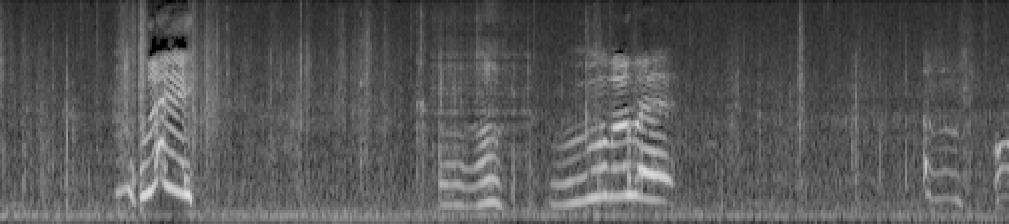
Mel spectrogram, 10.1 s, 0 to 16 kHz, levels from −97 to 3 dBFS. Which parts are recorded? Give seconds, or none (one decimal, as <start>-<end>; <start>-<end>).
0.0-4.3; 5.3-10.1

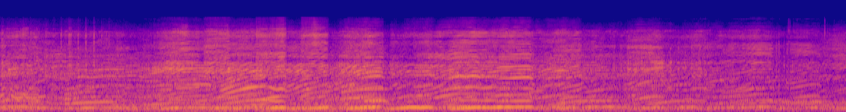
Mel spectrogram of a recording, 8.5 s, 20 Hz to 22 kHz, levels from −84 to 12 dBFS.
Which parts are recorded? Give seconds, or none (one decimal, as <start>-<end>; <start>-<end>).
0.0-8.5

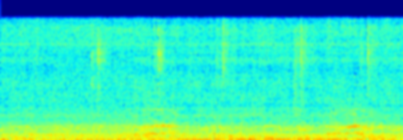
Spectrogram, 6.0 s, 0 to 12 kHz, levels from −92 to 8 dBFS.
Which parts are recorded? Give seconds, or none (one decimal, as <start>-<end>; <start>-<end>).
0.8-2.0

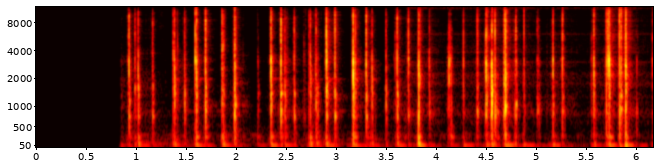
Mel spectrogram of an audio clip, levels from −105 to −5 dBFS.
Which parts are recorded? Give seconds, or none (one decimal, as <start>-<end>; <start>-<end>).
0.0-3.7

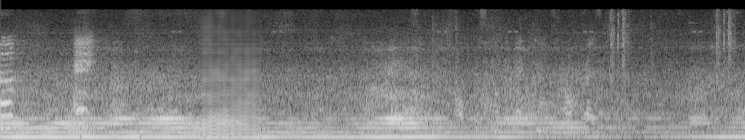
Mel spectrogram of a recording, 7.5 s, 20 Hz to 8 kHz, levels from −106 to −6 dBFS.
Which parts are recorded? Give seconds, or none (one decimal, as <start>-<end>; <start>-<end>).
0.0-2.0; 2.6-7.5

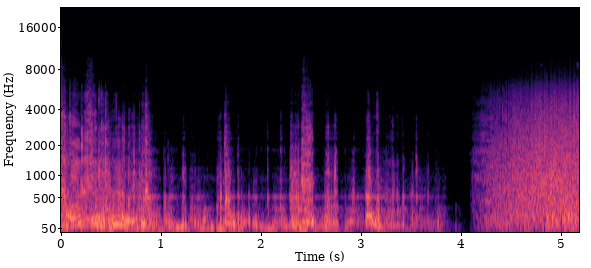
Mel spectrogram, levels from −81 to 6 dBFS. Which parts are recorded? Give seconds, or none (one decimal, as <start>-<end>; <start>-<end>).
4.3-5.2

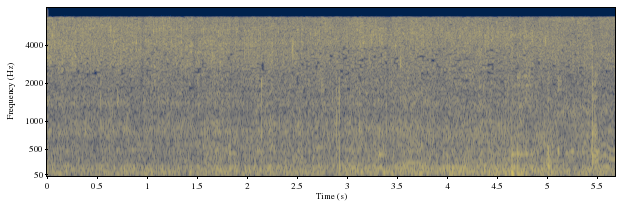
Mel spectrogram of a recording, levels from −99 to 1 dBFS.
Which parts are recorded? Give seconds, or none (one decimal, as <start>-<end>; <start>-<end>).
0.0-5.7

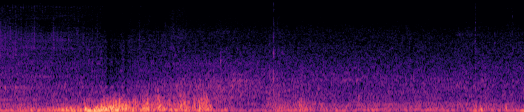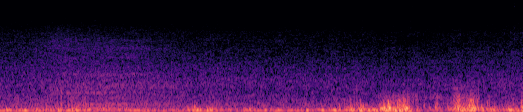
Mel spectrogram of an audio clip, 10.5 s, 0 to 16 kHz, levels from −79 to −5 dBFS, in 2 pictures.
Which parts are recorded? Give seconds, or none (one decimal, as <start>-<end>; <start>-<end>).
0.0-4.3; 4.8-9.0; 10.0-10.5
